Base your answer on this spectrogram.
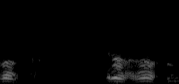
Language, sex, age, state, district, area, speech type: Assamese, male, 18-30, Assam, Charaideo, rural, conversation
